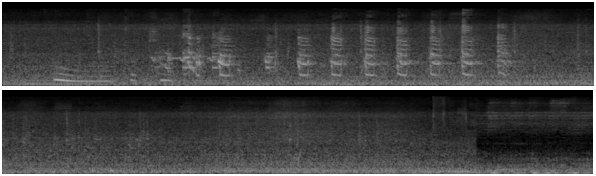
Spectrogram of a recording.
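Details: Urban wild turkeys gobbling: a fast series of rattling, harmonic-rich notes in the first five seconds, then steady outdoor background rumble with no further calls.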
